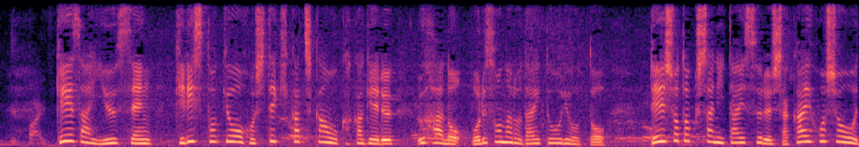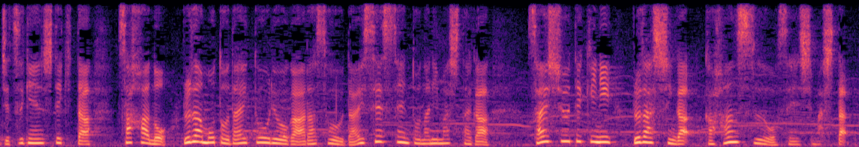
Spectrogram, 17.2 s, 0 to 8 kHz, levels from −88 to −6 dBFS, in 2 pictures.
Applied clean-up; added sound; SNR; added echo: none; none; none; none.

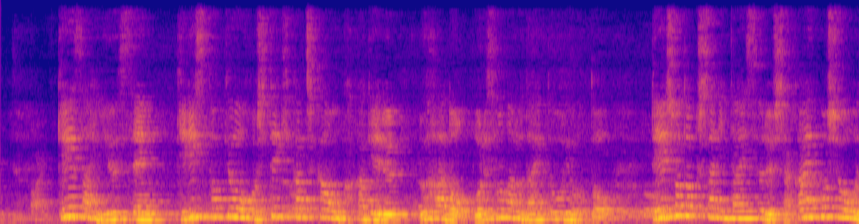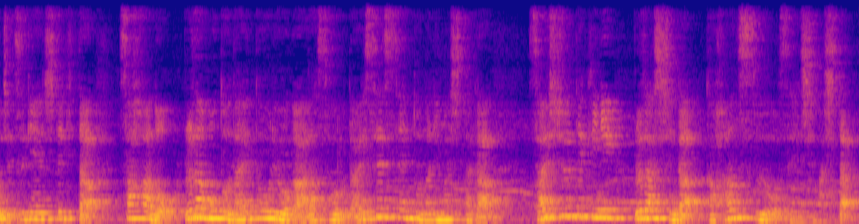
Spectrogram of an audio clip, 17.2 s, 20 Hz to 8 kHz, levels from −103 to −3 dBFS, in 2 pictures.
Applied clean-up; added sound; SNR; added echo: none; none; none; reverberation time 2.8 s.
